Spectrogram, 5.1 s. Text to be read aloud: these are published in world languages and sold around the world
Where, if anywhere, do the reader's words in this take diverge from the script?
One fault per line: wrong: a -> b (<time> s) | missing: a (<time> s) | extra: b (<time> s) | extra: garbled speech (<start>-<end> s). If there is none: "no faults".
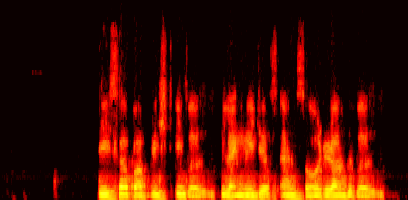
no faults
